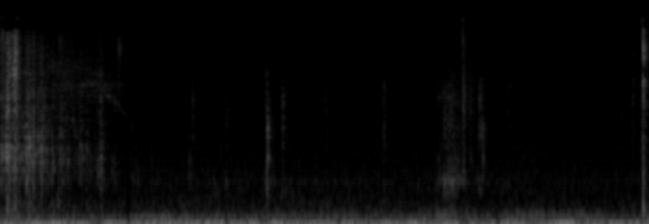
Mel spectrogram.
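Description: A drink sipped through a plastic straw: a soft slurp in the first second, then faint small clicks of lips and mouth while tasting, over a low steady hum in a closed car.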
